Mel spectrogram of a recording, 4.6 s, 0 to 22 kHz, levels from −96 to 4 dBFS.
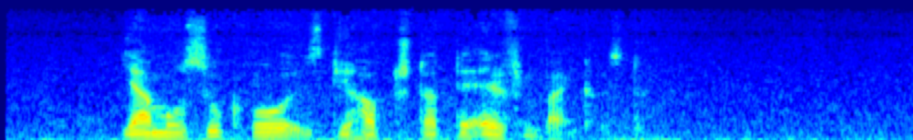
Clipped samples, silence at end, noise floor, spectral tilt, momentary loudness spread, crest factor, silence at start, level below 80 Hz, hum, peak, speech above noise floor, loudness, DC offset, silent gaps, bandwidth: under 0.1%; 0.8 s; -62 dBFS; -5.5 dB/octave; 17 LU; 22 dB; 0.25 s; -62 dBFS; none; -16 dBFS; 26 dB; -37 LUFS; under 0.1%; none; 16.5 kHz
